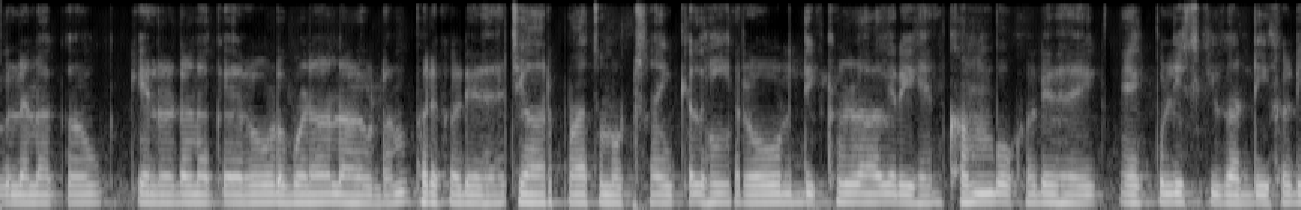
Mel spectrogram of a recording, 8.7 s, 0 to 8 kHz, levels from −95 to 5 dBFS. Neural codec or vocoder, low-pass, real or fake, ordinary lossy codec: codec, 16 kHz, 4 kbps, X-Codec, HuBERT features, trained on general audio; 7.2 kHz; fake; none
